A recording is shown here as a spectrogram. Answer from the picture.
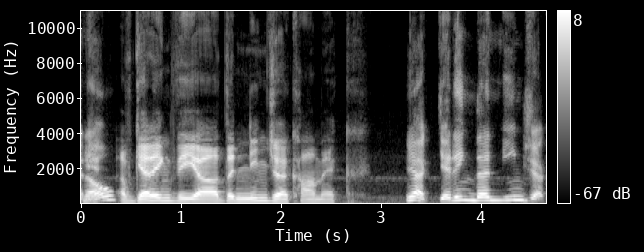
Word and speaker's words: Neenja: No, the I Want to Be Neenja comic. That's what matters. I just thought about how she always goes out of her way to pronounce ninja as ninja. Every time. It's Neenja.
